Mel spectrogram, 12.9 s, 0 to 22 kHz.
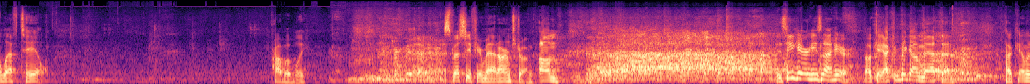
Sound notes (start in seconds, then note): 4.2 laughs; 7.1 laughs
